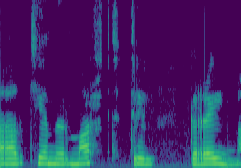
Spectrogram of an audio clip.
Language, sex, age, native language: Icelandic, female, 9, Icelandic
